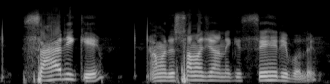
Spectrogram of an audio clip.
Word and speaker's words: সাহারি: শেষ রাতে আমরা যে খাবারটা খাই ফজরের আগে, সেটাকে বলা হয় সাহারি। আর সেহের বা সিহর, এটা হচ্ছে জাদু। অর্থাৎ সেহেরি বলে জাদু হয়ে যায়, মানে উচ্চারণগত পার্থক্যের কারণে।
